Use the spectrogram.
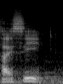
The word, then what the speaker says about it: HiSea: We went on to learn We went on to learn that Hisea is pronounced Hisea.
